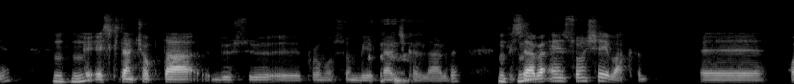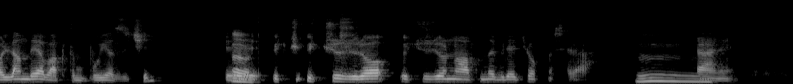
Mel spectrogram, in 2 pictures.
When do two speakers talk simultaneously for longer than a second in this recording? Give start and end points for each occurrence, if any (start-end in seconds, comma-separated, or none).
none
